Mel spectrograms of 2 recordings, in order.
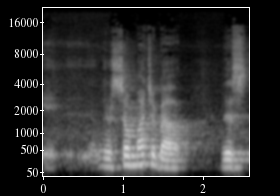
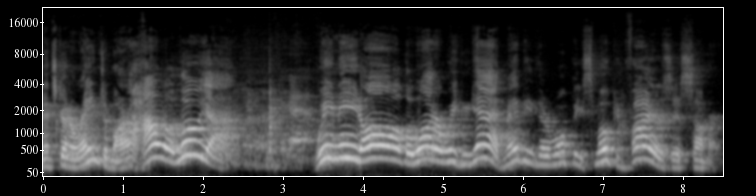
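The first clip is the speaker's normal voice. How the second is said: joyful; 6 semitones higher than usual. Retold or imitated. Drought-weary Oregon crowd hearing of rain, joyful. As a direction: celebrate the rain like good news.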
